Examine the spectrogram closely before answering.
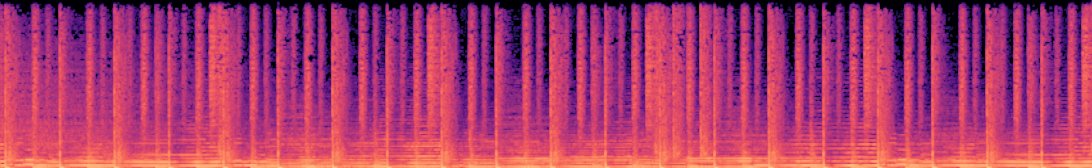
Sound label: English Music Ringtone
